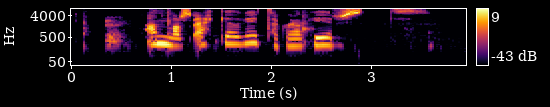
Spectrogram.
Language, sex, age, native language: Icelandic, female, 14, Icelandic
